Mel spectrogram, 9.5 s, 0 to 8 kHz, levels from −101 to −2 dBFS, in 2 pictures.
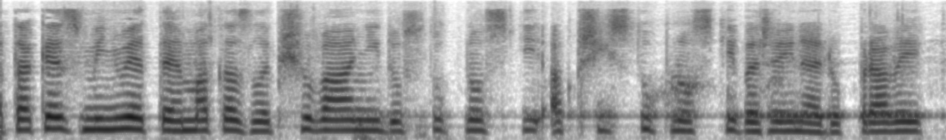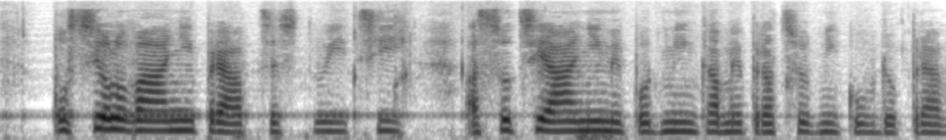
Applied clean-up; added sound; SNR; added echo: neural mask model RNNoise.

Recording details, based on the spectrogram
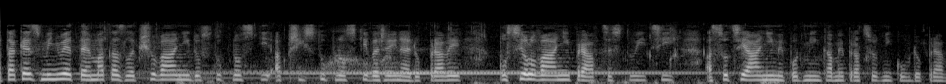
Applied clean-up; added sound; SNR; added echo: none; Chewing, mastication; 10 dB; none.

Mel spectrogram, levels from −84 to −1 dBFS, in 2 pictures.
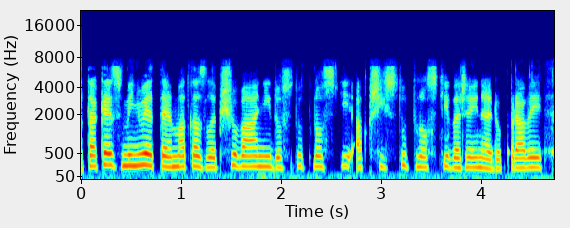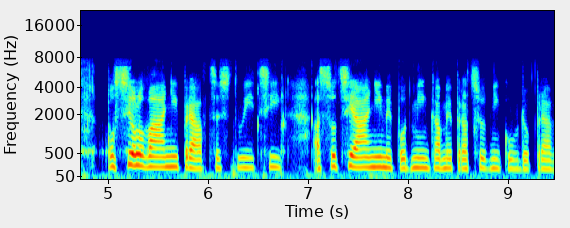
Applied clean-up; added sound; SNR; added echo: neural diffusion model UNIVERSE++.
